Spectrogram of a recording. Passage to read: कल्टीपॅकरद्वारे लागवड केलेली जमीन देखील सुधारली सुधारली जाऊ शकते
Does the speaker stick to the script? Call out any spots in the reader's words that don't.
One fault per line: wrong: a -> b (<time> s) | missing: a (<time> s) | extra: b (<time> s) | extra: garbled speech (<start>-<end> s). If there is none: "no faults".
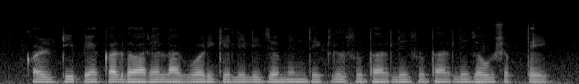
no faults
